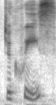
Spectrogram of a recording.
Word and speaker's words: Jaques: I'm so glad to have John Jaques. Did I say that correctly? – Pretty close. – Go ahead and say it the right way then. – Jaques. – Jaques. There we go.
